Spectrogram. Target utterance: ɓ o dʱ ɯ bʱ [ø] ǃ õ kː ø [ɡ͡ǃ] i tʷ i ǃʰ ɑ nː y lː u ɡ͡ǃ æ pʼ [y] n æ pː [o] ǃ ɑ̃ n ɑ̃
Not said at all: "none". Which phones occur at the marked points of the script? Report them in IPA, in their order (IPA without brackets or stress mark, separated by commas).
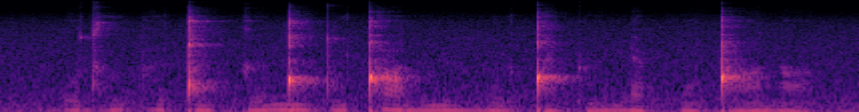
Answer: ø, ŋ͡ǃ, y, õ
